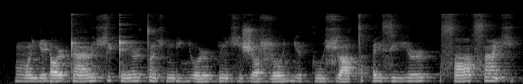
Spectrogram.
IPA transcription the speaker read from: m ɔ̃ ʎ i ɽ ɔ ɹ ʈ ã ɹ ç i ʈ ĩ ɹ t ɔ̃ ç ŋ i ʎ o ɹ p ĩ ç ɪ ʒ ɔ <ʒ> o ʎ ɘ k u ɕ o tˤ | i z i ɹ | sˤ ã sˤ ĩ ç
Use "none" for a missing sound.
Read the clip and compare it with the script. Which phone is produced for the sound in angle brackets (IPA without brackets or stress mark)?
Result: ɮ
